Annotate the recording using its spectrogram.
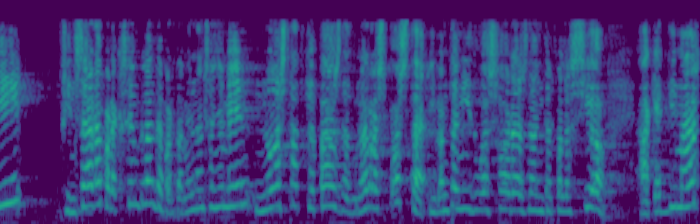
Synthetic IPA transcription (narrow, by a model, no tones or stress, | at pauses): i | finzaɾəpəɾəɡz̥empləːlˠd̪əpəɾt̪əmend̪ənsəɲəmenːoast̪at̪̚kəpazðəðunarəspɔst̪əʔiβamt̪əniðuəzɔɾəzðəint̪əɾpələsio | əkɛt̪̚d̪ima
